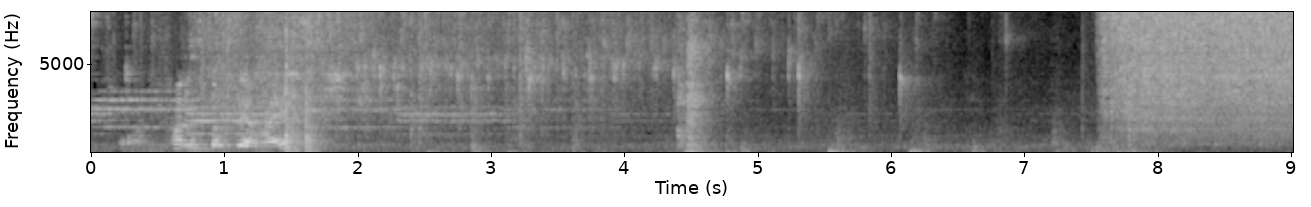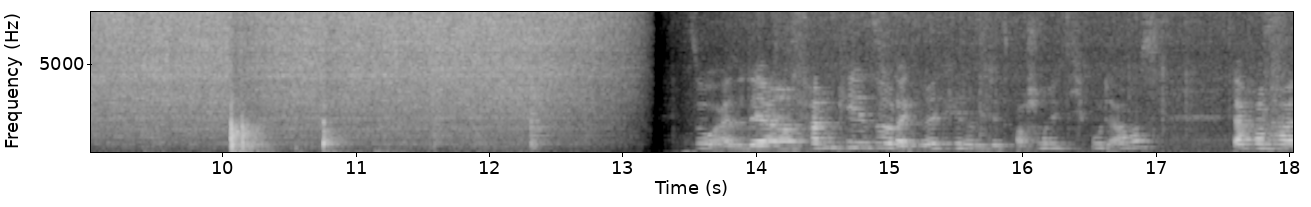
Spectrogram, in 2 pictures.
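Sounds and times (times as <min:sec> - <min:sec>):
cheese sizzling in frying pan: 0:00.5 - 0:05.6, 0:07.5 - 0:18.0.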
